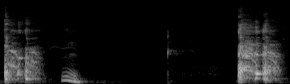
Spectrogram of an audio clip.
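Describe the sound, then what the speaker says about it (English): A couple of short coughs, then a brief throat-clearing rasp, a pause with a faint click, and another burst of coughing, close and clear. "I need to clear my throat"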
